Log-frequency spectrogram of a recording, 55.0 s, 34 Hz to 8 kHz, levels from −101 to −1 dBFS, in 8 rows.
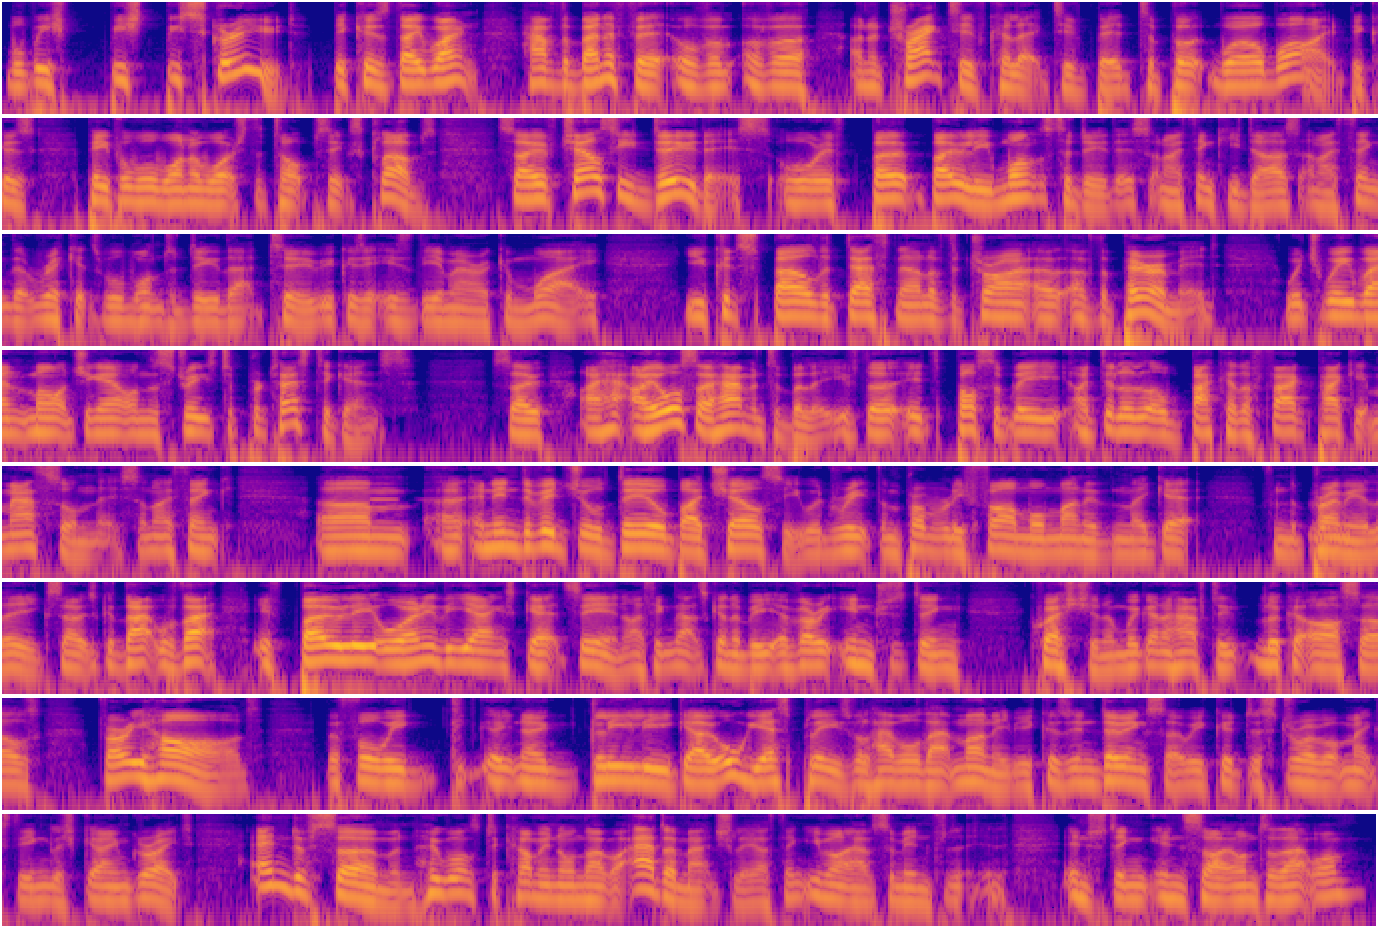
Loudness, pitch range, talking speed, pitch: -30 LUFS, 120-150 Hz, 240 wpm, 135 Hz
